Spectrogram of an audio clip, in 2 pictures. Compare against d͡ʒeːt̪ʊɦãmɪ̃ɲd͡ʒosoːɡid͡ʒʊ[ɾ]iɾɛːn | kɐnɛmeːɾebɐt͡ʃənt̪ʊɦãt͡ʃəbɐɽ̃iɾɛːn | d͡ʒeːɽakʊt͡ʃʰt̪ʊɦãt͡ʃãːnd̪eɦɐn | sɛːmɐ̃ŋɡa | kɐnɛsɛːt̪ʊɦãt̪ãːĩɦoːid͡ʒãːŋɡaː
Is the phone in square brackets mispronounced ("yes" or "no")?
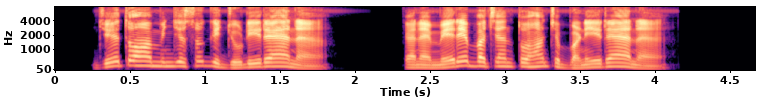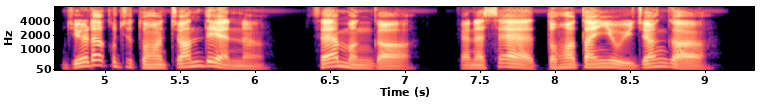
yes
